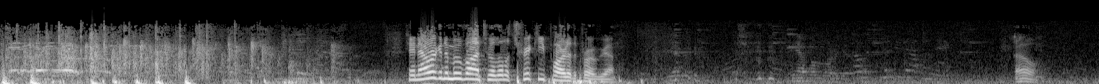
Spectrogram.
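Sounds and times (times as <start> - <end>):
audience applause: 0.0 - 3.6
speech: 4.1 - 6.3, 10.2 - 10.5.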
